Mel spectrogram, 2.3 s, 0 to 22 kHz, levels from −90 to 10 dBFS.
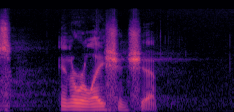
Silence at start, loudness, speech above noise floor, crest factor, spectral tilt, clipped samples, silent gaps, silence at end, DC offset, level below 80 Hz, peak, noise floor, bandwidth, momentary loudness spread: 0 s; -30 LUFS; 35 dB; 16 dB; -2 dB/octave; under 0.1%; none; 0.8 s; under 0.1%; -78 dBFS; -18 dBFS; -66 dBFS; 16 kHz; 14 LU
